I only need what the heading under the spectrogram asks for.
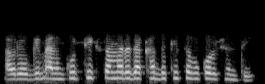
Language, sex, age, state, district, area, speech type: Odia, female, 30-45, Odisha, Sambalpur, rural, conversation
